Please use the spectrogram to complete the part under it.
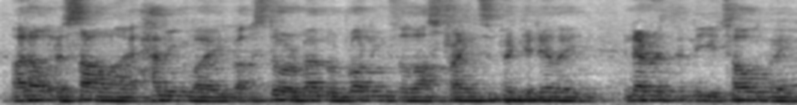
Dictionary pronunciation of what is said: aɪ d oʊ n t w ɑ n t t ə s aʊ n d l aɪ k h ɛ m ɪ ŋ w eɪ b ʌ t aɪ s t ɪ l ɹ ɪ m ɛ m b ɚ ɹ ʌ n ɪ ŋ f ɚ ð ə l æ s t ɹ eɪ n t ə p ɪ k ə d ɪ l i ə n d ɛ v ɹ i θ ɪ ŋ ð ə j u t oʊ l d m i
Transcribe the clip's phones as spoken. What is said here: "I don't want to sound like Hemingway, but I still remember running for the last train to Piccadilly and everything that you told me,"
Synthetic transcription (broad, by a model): aɪ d oʊ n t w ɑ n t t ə s aʊ n d l aɪ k h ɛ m ɪ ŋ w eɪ b ʌ t aɪ s t ɪ l ɹ ɪ m ɛ m b ɚ ɹ ʌ n ɪ ŋ f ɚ ð ə l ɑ s t ɹ eɪ n t ə p ɪ k ə d ɪ l i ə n ɛ v ɹ i θ ɪ ŋ ð ə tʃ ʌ t oʊ l d m i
